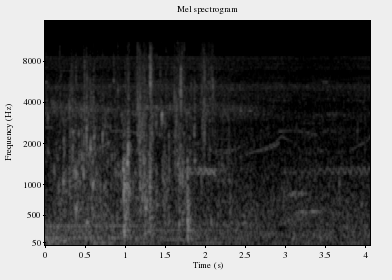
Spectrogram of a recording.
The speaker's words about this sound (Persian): سکت باش، صدای آب میاد.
